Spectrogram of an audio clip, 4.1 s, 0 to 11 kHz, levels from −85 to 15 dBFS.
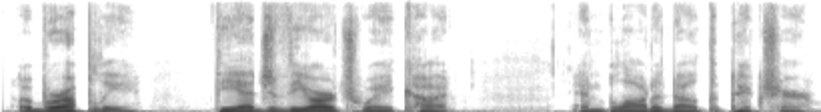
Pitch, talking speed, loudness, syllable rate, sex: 115 Hz, 175 wpm, -20 LUFS, 6.3 syllables/s, male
